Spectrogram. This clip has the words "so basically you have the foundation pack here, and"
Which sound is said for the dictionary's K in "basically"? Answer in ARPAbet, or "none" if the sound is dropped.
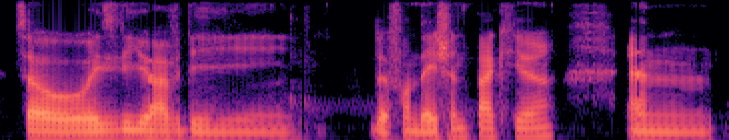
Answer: none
